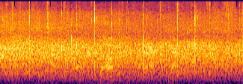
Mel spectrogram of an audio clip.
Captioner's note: applause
